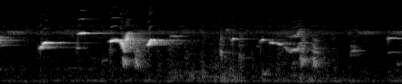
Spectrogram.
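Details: Lure bird in an aviary: a black-crested bulbul delivers loud whistled slurs and chirps in quick succession, then softer descending notes and a final short whistle, with a thin steady high tone throughout.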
